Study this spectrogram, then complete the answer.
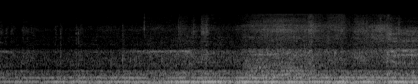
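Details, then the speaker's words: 1966 Ford Mustang carbureted V8 warming up on partial choke, steady even burble rising slightly with throttle blips, no misses or knocks; runs great. "oh gosh this thing runs great yeah I'll spin up the a little bit warm up the oil back the choke off about halfway"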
